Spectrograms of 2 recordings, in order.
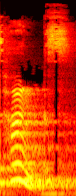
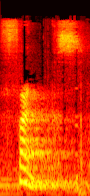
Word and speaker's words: thanks: i said tanks tanks pooh realized that he had a problem with his pronunciation and that he was indeed saying thanks instead of thanks he pushed his tongue forward and spoke again thanks the little boy walked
